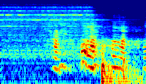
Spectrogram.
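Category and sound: signal or alarm, telephone ringing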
